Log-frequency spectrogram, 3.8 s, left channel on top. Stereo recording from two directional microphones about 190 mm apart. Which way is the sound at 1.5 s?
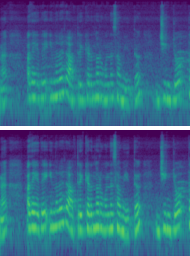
35° right (ahead or behind).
